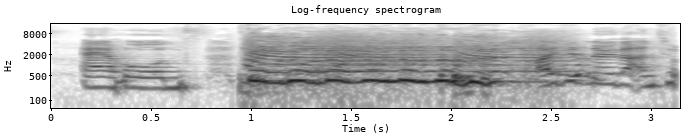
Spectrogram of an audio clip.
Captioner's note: horns blowing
